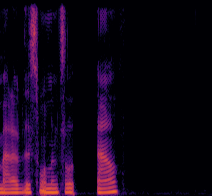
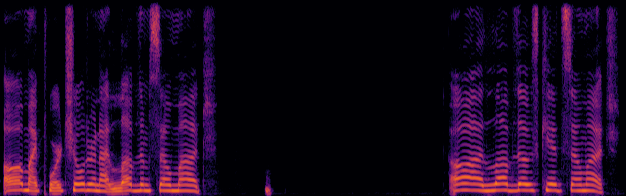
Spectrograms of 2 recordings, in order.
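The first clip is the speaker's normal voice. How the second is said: lightly higher pretend lament; a hint of a hammed-up mourning mother; mock grieving mother; 6 semitones higher than usual. Host voicing what a grieving mother would cry, mock lament. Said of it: "Notice she wasn't crying out".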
